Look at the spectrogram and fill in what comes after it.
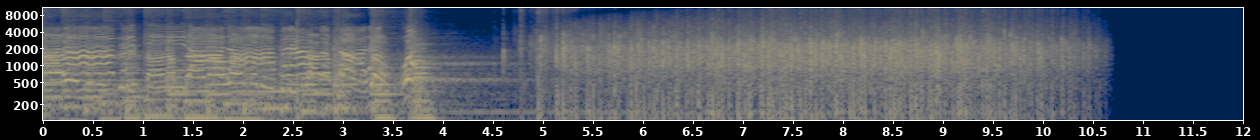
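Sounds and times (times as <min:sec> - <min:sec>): audience applauding: 0:04.6 - 0:10.7.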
